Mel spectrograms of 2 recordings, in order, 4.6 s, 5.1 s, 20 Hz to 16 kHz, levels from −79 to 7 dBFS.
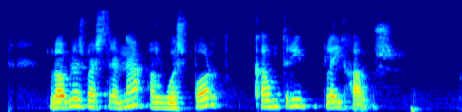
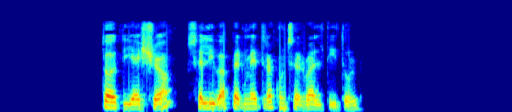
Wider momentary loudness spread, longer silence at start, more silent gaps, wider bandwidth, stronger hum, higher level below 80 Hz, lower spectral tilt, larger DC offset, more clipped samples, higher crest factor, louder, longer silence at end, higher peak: first, 16 LU vs 10 LU; second, 0.5 s vs 1 s; second, none vs 1.78-1.87 s; first, 11.5 kHz vs 8 kHz; neither; second, -64 dBFS vs -58 dBFS; first, -6.5 dB/octave vs -4.5 dB/octave; neither; neither; about the same, 20 dB vs 20 dB; second, -25 LUFS vs -20 LUFS; second, 0.45 s vs 1.55 s; second, -6 dBFS vs -2 dBFS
